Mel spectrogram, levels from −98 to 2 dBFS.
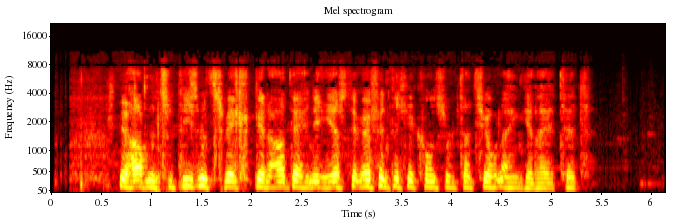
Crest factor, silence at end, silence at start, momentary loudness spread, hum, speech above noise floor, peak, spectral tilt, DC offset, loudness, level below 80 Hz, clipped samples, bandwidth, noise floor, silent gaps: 16 dB; 0.8 s; 0.6 s; 11 LU; none; 44 dB; -2 dBFS; -6 dB/octave; under 0.1%; -18 LUFS; -56 dBFS; under 0.1%; 7.8 kHz; -62 dBFS; none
